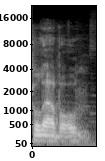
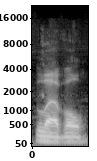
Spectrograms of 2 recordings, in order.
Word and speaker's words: Leavell: to America settled and somehow the name got pronounced level. We got we got lazy in America and we were like you know what level it's fine.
